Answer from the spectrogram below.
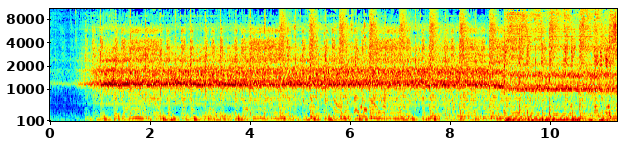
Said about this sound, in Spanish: segundos de grito. Yo que sé, grito. 17, los tengo contados. Madre mía, sigue, sigue.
